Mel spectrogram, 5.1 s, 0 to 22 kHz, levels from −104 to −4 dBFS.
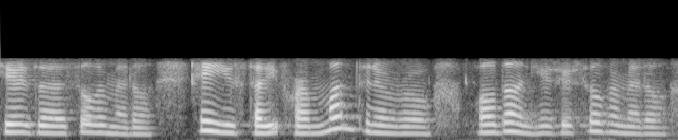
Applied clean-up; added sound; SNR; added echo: neural mask model Resemble Enhance denoiser.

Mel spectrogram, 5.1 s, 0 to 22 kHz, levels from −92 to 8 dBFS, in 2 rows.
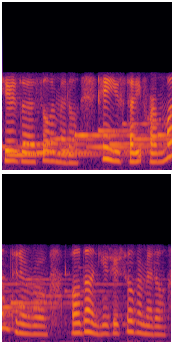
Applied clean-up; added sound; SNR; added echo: none; Mallet percussion; 7 dB; none.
